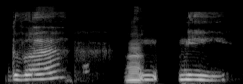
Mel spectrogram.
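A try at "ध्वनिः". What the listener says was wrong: Very good. But there is a visargam. You left the visargam.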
